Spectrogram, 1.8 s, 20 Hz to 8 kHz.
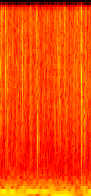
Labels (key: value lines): label: biophony, midshipman
recorder: SoundTrap 500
